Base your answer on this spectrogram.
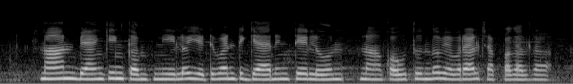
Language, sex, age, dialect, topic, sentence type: Telugu, male, 18-24, Utterandhra, banking, question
